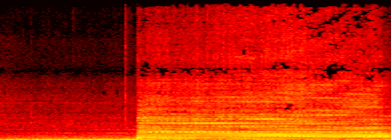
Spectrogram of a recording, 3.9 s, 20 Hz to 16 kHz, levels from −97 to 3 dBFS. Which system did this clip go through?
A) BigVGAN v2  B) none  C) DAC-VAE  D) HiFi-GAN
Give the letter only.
B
